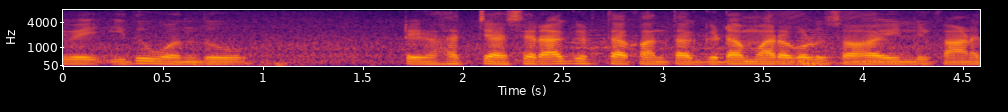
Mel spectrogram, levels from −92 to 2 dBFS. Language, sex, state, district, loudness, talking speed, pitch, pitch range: Kannada, male, Karnataka, Bidar, -19 LUFS, 130 wpm, 115 Hz, 115-120 Hz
